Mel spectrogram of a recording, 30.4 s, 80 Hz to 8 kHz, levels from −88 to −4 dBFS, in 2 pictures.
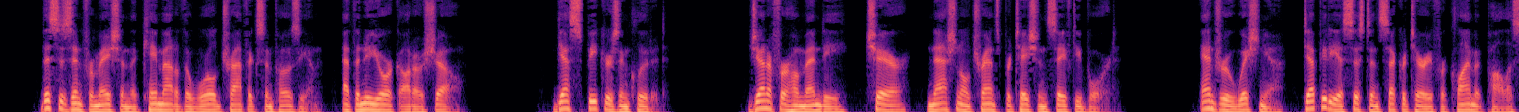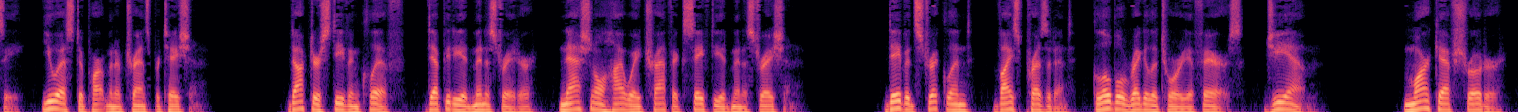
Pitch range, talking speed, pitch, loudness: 85-115 Hz, 120 wpm, 100 Hz, -25 LUFS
